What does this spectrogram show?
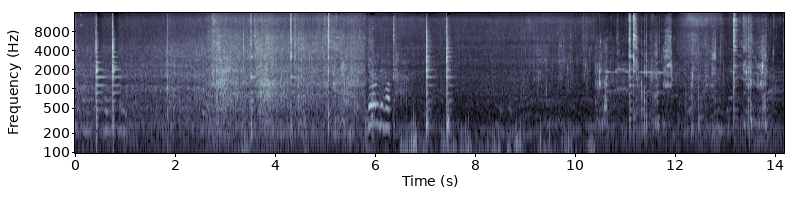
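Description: Cauliflower and chicken curry sizzling in a hot kadai as it is stirred with a metal spatula. The sizzle is loudest in the first few seconds, then settles to a quieter bubbling, with the spatula clicking and scraping against the pan throughout.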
